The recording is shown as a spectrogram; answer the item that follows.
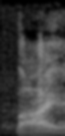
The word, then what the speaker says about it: Bai: It's either pronounced Bay or Bai. What? How's that spelled? B-A-I. B-A-I. Mm-hmm. B-A-I. Bye, I guess. Yeah, bye.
